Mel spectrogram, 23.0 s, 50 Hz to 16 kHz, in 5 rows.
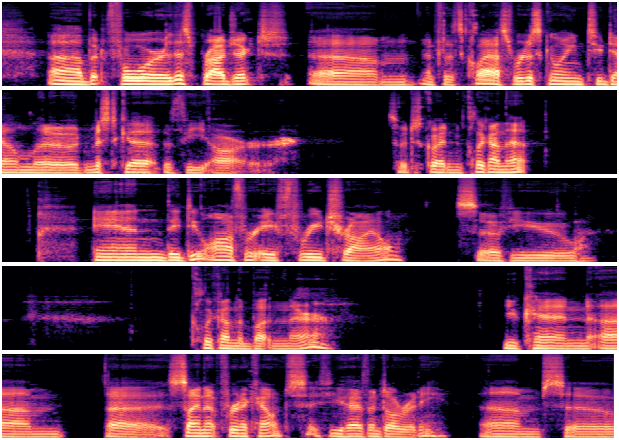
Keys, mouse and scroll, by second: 6.3 click, 10.2-10.6 scroll down 1, 11.3 click.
